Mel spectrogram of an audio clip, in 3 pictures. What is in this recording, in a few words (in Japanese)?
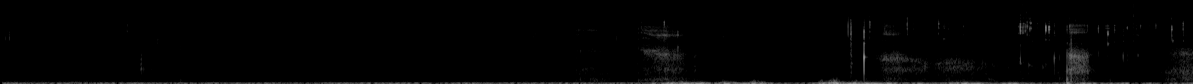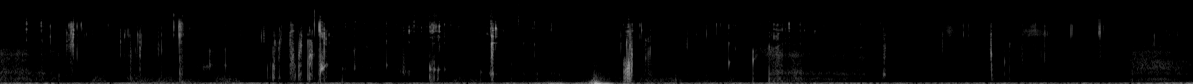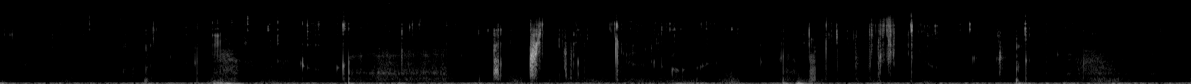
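チョコ舐め（左耳・チョコ舐めのみ）; 2024チョコ舐め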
